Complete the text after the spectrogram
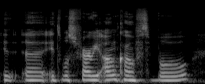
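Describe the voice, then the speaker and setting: A woman speaking as a poet guest in a relaxed interview, answering in halting phrases with many fillers. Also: medium pitch. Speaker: podcast guest, spoken word poet. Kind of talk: casual conversational interview.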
